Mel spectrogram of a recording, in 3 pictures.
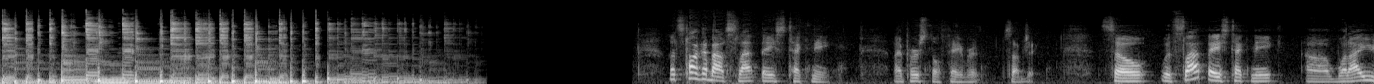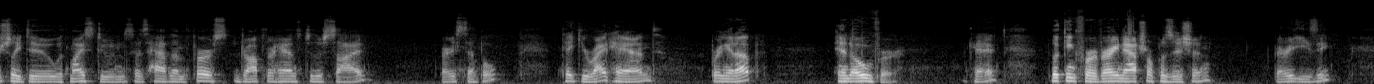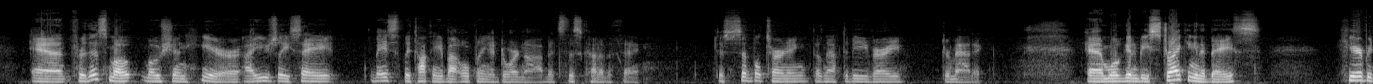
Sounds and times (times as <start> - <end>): Speech: 6.7 - 10.4, 11.0 - 17.5, 18.2 - 18.8, 19.4 - 21.4, 22.1 - 22.8, 23.4 - 25.9, 26.5 - 27.1, 27.8 - 34.0, 34.6 - 37.4, 38.3 - 40.2, 40.9 - 41.2.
